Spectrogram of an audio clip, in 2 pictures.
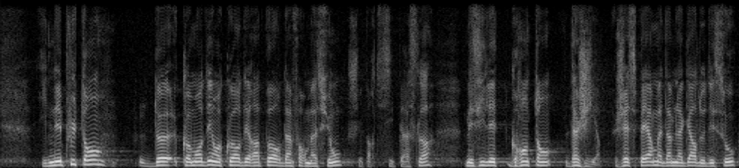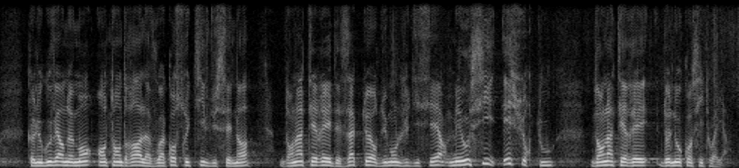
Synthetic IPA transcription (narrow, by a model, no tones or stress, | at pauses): ilnɛplyt̪ɑ̃ | d̪əkɔmɑ̃d̪eɑ̃kɔʁd̪eʁapɔʁd̪ɛ̃fɔʁmasjɔ̃ʒ̥epaʁt̪i̥sipeasla | mɛzilɛɡʁɑ̃t̪ɑ̃d̪aʒiːʁ | ʒɛspɛʁmad̪amlaɡaʁd̪əd̪esokələɡuvɛʁnəmɑ̃ɑ̃t̪ɑ̃d̪ʁalavwakɔ̃st̪χyk̚t̪ivd̪ysena | d̪ɑ̃lɛ̃t̪eʁɛd̪ezak̚t̪œʁd̪ymɔ̃d̪ʒyd̪isjɛʁmɛosiesyʁt̪u | d̪ɑ̃lɛ̃t̪eʁɛd̪ənokɔ̃sit̪wajɛ̰̃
